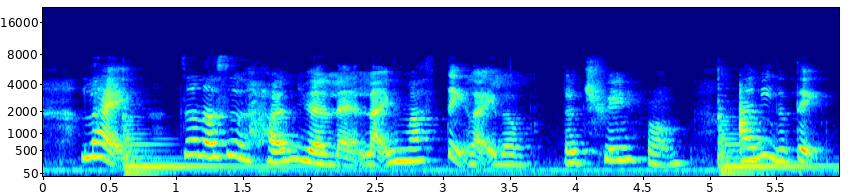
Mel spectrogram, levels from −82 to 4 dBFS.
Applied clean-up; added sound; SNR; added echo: none; Bowed string instrument; 10 dB; none.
